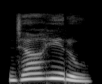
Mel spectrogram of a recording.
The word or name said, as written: ಜಾಹಿರು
